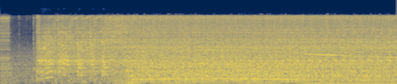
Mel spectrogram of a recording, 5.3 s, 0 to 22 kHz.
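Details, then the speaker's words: 1992 Volvo 940 GL, B230FB engine, cold start: a busy hollow rattle over the idle from piston slap. The knock occurs when cold and quietens as it warms. "so now with the motor cool i should be able to show you guys the piston slap i was talking about"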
